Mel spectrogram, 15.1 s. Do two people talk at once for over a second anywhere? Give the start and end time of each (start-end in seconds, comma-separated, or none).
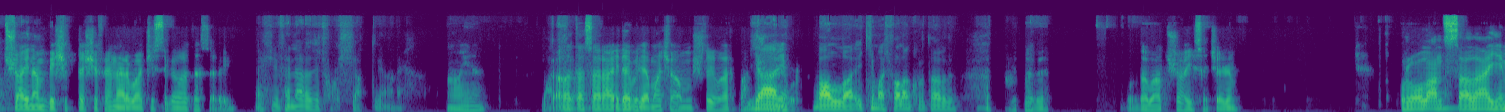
none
